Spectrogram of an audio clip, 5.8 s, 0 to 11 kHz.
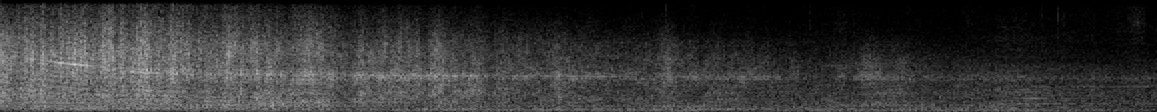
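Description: An L-39 jet flies past with smoke on at the OshKosh AirVenture 2022 airshow, making a loud, continuous roar with a high turbine whine. The sound fades slightly as the jet passes, and no voices are heard.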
